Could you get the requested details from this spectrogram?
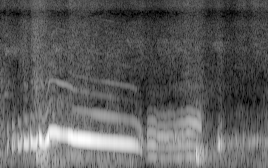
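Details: Male spotted dove giving a lure call meant to set other doves singing: a short wavering trill rising into a long, smooth, slowly falling coo, then a fainter tail.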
